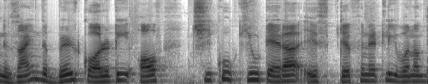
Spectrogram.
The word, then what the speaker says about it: Qiku: company is called Qi kuu but it is pronounced as chiku and this is their new smartphone which they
